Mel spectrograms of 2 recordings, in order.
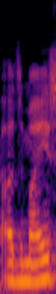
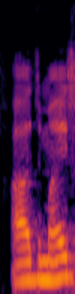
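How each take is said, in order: First: The first vowel is short. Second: The first vowel is long. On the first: The speaker calls it wrong. "अजमाइश नहीं होता है" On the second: The speaker calls it right. "आजमाइश होता है"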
